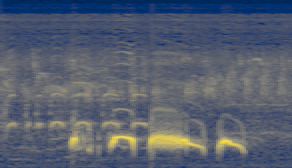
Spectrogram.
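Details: Spotted dove singing at home during strong wind: a soft short lead-in, then an arched coo, a long drawn-out falling coo and a final shorter arched coo, with faint higher chirps behind.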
